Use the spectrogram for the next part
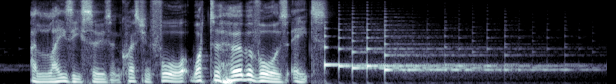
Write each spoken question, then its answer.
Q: What do herbivores eat?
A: Plants.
